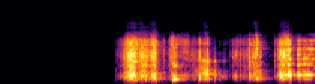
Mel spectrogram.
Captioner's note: radio static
